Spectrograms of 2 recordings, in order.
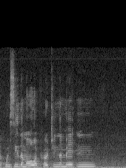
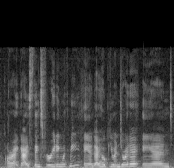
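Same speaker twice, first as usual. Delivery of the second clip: ordinary delivery, nothing marked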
